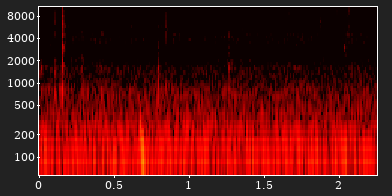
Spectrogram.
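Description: Quiet handling of a child's car-seat harness buckle, with one soft low thump about two-thirds of a second in, over a low steady rumble.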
